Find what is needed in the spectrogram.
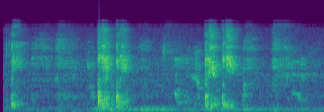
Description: small asthma flare after my run lungs are still weak from being sick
